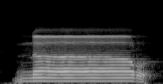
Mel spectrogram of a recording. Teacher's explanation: ronya dibaca dengan wajah yang tebal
